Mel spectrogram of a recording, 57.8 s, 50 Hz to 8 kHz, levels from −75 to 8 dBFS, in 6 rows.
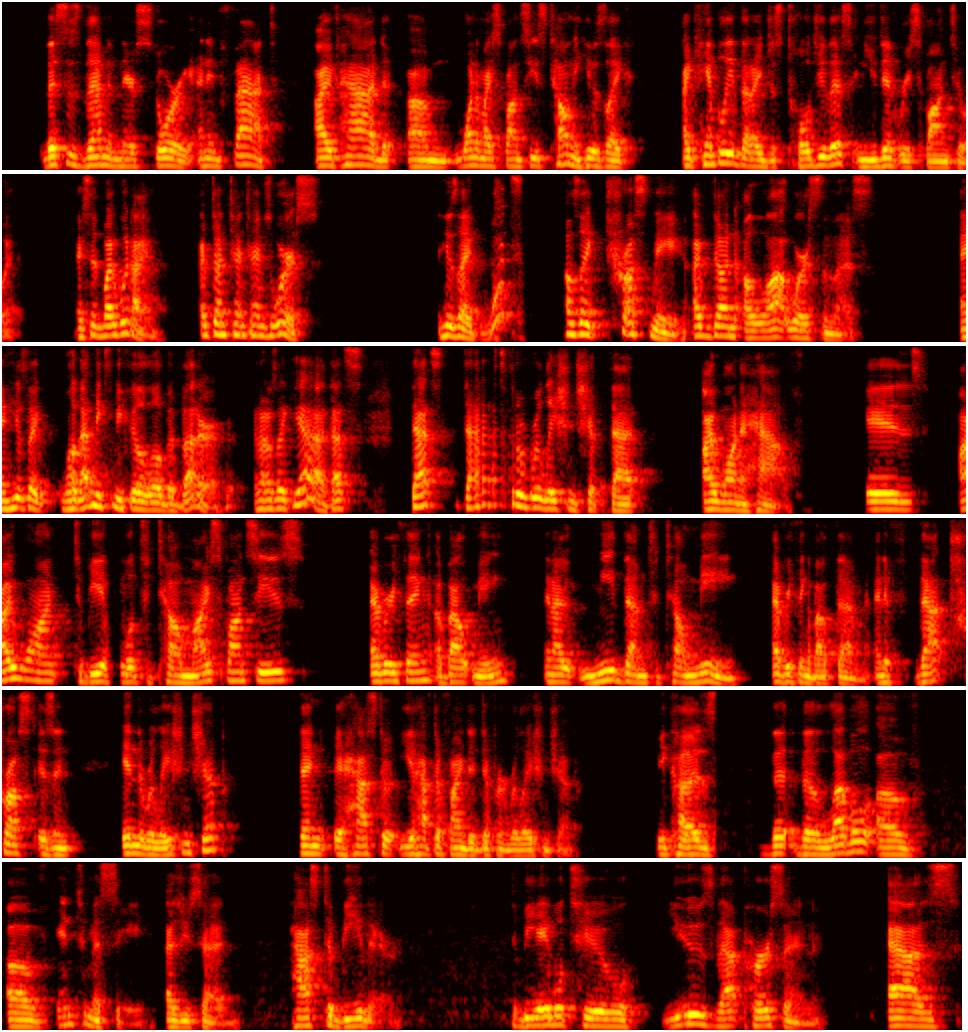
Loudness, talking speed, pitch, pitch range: -21 LUFS, 160 wpm, 135 Hz, 120-155 Hz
